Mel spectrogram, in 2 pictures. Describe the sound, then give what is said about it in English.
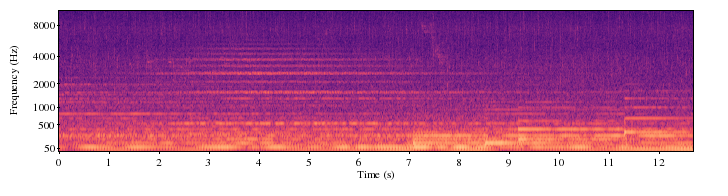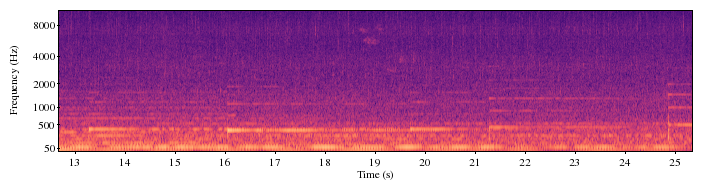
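A stream flows steadily and continuously throughout, an even wash of running water with soft sustained tones layered underneath and no voices. “Now imagine as you're cooling off in the stream”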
